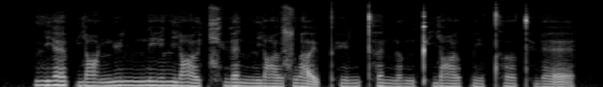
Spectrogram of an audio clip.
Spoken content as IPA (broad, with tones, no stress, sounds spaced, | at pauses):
l j ɛ˥˨ p j ɑ˨˦ ŋ y˦ n n̪ i˦ l j ɑ˥˨ ʊ̯ t͡ɕʰ ɥ ɛ˥˨ n l j ɑ˨˦ ʊ̯ s w a̰˨˩ ɪ̯ pʰ y˨˦ n t̪ʰ ə˥˨ n ɤ˥˨ ŋ pʰ j ɑ˦ ʊ̯ p i˨˦ t̪ʰ ɤ˦ t̪ʰ ɥ ɛ̰˨˩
